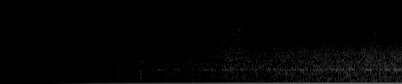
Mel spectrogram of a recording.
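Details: Broadband noise fades in and grows steadily louder, broken by a few soft knocks and no animal calls.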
